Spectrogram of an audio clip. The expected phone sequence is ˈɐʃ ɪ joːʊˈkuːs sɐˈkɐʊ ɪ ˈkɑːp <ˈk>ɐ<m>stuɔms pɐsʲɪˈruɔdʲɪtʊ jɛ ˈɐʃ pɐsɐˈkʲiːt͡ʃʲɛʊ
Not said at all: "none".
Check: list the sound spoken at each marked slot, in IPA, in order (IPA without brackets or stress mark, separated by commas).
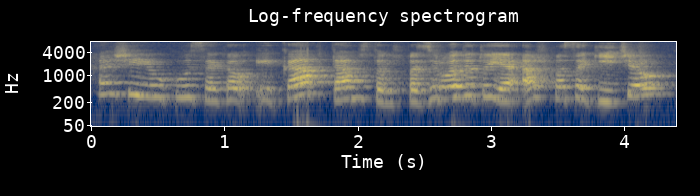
t, m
